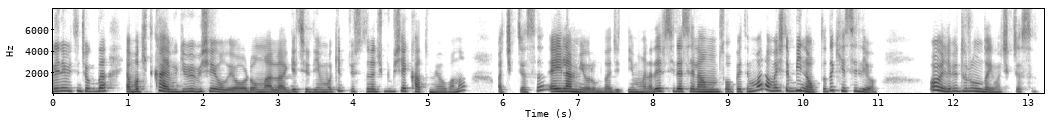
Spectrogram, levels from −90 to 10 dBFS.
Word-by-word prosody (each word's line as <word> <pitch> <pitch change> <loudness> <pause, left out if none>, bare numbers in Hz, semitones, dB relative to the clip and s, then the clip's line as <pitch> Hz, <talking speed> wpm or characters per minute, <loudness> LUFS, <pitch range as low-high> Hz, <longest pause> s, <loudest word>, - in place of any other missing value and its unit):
benim 280 +2 +1
için 270 0 -5
çok 255 -1 -4
da 275 +1 +4 0.3
ya 225 - +4
vakit 230 -1 0
kaybı 235 -8 +4
gibi 230 +3 0
bir 235 - 0
şey 245 -1 +1
oluyor 180 -3 -1
orada 180 +1 -2
onlarla 185 -1 0
geçirdiğim 190 -1 -4
vakit. 280 +9 -7
Üstüne 230 -1 -3
çünkü 235 +2 -8
bir 235 - -8
şey 265 +1 0
katmıyor 185 -7 -4
bana 220 - -6 0.4
açıkçası. 190 - -7
Eğlenmiyorum 205 -8 +5
da 175 -1 -5
ciddi 175 +2 -7
manada. 180 +4 -2
Hepsiyle 250 -1 +4
selamım, 215 -3 +3
sohbetim 225 +4 -4
var 390 - +3
ama, 295 -5 +2
işte, 285 -2 -3
bir 310 -2 +5
noktada 230 - 0
kesiliyor. 265 - -2 0.7
Öyle 285 -9 +4
bir 260 -2 -2
durumdayım 245 -9 0
açıkçası. 180 +4 -11
230 Hz, 175 wpm, -24 LUFS, 190-255 Hz, 0.7 s, Eğlenmiyorum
